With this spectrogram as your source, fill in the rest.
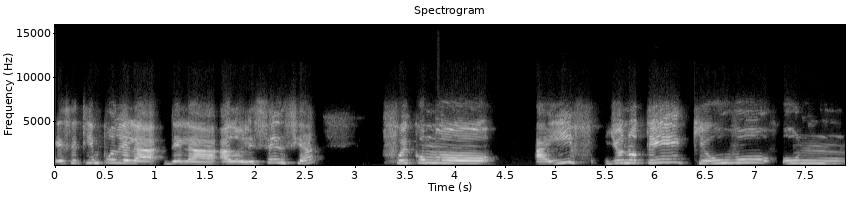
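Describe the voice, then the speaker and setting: In a Chilean accent, a woman speaks at high pitch in a raised, projected voice. Her tone is bright and sharp. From Chile, small town. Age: 70s. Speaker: early childhood education professional. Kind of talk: casual discussion in online talk.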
